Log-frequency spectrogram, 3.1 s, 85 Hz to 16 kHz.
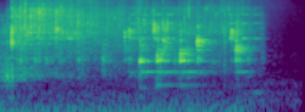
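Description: Steak deep-frying in oil in a fryer at 400 degrees, a steady close bubbling sizzle with crackling pops that rises and falls for about two and a half seconds, then cuts off to silence.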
